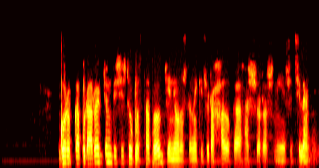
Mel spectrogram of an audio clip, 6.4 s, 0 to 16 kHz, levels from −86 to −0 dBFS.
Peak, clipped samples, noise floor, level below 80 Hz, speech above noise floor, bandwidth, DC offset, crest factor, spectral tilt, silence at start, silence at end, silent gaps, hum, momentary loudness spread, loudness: -2 dBFS; under 0.1%; -77 dBFS; -64 dBFS; 57 dB; 7.2 kHz; under 0.1%; 18 dB; -7 dB/octave; 1.2 s; 0.2 s; none; none; 10 LU; -20 LUFS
